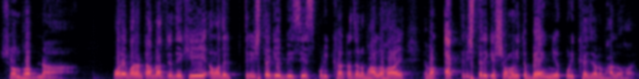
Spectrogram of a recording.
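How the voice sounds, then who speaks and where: A man with a Bangladeshi Bengali accent teaching a live online spelling class, spelling words out letter by letter and urging students to answer fast. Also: sits high, expressive, a little mellow.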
